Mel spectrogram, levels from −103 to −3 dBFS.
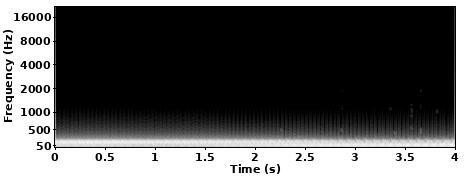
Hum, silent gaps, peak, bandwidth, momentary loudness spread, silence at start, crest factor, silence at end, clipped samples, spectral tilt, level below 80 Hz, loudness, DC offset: none; none; -6 dBFS; 0.3 kHz; 2 LU; 0 s; 6 dB; 0 s; under 0.1%; -30.5 dB/octave; -18 dBFS; -15 LUFS; under 0.1%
